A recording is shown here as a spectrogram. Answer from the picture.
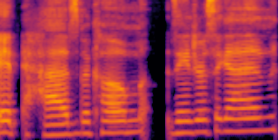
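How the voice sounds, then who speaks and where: A woman with a New York accent and ordinary pitch variation. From New York City, Lower East Side Manhattan. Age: 30s. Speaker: vlogger and creative director. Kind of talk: casual vlog chat.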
